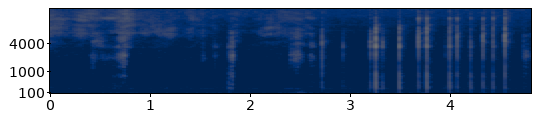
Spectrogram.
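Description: Long painted nails scratch and tap on a flat, round, solid wooden coaster with a plant print, held close. Soft, airy scratching comes first, then a quick run of sharp, bright clicking taps that stop dead with no ring, all at a low, quiet level.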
